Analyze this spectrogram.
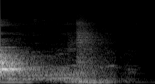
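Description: A dog barks twice in quick succession, a sharp bark followed by a second, slightly rougher one, then silence.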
